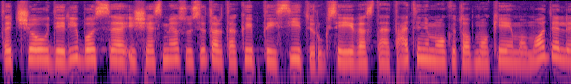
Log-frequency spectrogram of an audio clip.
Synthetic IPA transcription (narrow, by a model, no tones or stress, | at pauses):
t̪ɐt͡ʃʲɛʊd̪ʲɛɾʲiːboːsʲɛɪʃʲɛsʲmʲeːssʊsʲɪt̪ɐrt̪ɐkɐɪpt̪ɐɪsʲiːt̪ʲɪɾʊksʲeːjɪʋʲæst̪ɐt̪ɑ̰ːt̪ʲɪnʲɪmoːkʲit̪oːjɐpmoːkʲeːjɪmoːmoːd̪ʲɛlʲɪ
